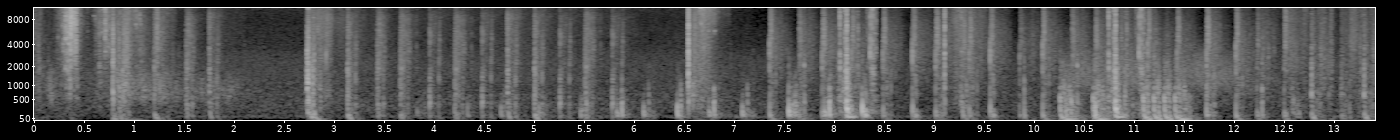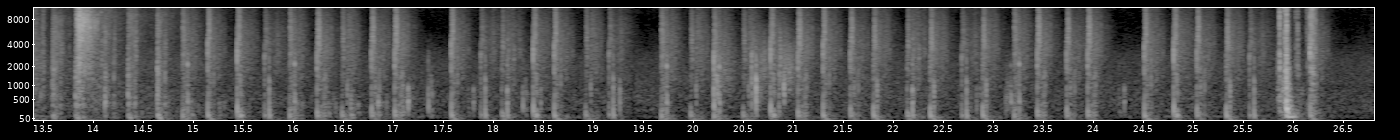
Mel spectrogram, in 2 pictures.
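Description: Footsteps thud quickly and evenly on hard floors and ground.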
